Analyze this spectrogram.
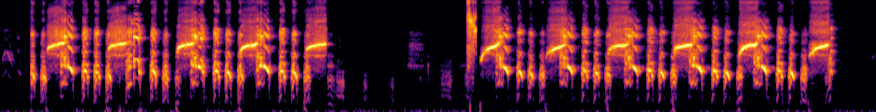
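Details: Female grey francolin, or teetar, giving a series of sharp rising whistles mixed with dense stuttering harsh notes, in two bursts of several phrases separated by a short silence.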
